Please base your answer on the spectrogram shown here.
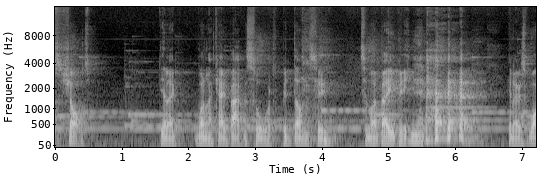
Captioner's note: laughs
